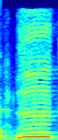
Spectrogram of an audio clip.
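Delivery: sharp mouth-made "zzz" buzzer; imitated doorbell buzz. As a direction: interrupt with a doorbell noise. Doorbell interrupts the acted argument.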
